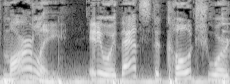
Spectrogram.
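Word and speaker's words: Majerle: He said Dan Marley's how you say it. I looked that up online and had the pronouncer, and some person had it majorly, and I said, I think it's Marley.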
